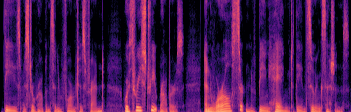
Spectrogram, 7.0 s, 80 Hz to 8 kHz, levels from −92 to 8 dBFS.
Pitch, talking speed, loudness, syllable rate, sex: 115 Hz, 170 wpm, -20 LUFS, 5.3 syllables/s, female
